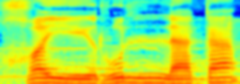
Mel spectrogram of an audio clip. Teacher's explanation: خا اور را کو پر ادا کرنا ہے اور را کو آگے لام مشدد کے ساتھ ملائیں گے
